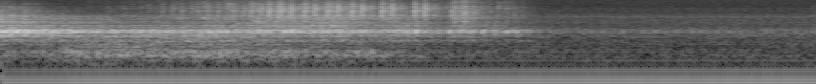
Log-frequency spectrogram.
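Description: A rasping, grinding sound effect from a video playing over speakers. It lasts about two and a half seconds, then dies down to a low steady hum.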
